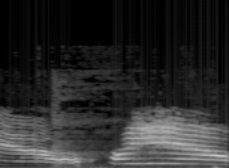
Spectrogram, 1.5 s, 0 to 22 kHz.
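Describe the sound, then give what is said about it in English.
Cats yowling in a fight: two loud, drawn-out, wailing cries, the second rising sharply after a brief gap, with no voices present. “because we had to do, like, they'd say, all right, we want 3 seconds of cats fighting.”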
